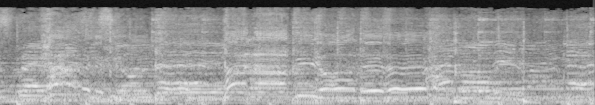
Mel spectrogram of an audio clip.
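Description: Live gospel worship music: a male lead singer and backing singers over a band with bass guitar and keyboard, playing to a steady beat.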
